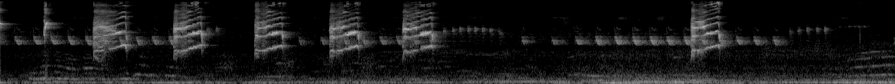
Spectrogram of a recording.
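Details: Male white-rumped shama delivering fast, dense song. Loud buzzy, rasping bursts repeat roughly every 0.7 seconds over a steady held whistle, followed by a quieter stretch and another burst, with constant low background noise.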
